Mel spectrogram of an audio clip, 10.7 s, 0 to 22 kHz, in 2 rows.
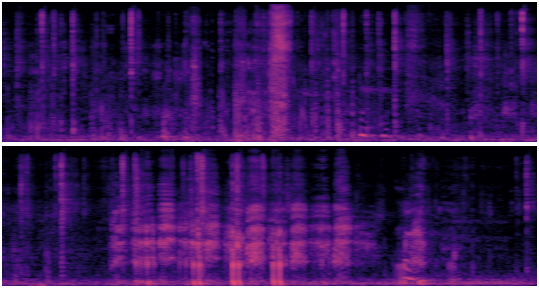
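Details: An 11-year-old pug making its natural sounds: scattered soft clicks and snuffles, then a burst of raspy, nasal snorting breaths lasting about two seconds, followed by a few more sniffs.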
